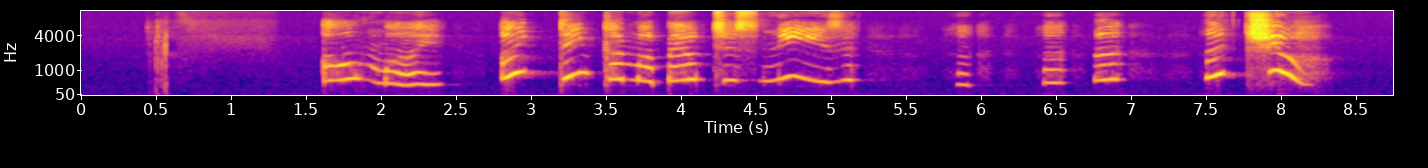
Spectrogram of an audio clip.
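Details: Pikachu, Jigglypuff and Lola: squeaky cartoon character voices build up and end in an exaggerated burst, an acted cartoon sneeze rather than a real one.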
